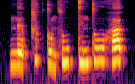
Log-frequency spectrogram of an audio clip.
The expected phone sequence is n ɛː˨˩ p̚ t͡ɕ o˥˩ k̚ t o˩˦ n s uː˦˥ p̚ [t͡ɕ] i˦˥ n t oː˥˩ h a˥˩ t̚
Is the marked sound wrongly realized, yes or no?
yes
